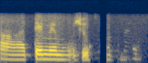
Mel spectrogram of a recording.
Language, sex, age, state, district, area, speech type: Kashmiri, female, 30-45, Jammu and Kashmir, Bandipora, rural, conversation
